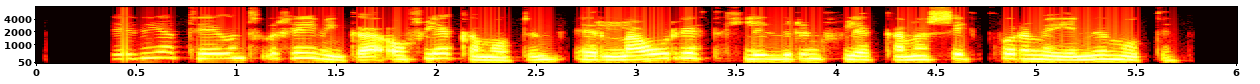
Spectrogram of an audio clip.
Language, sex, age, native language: Icelandic, female, 30-39, Icelandic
